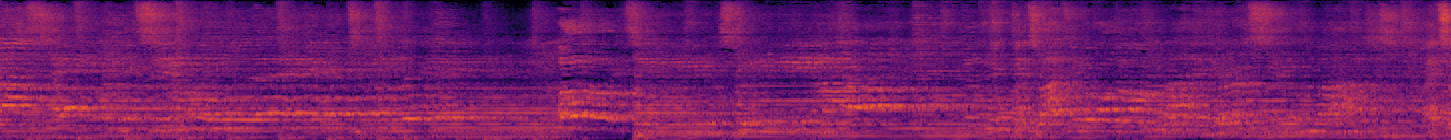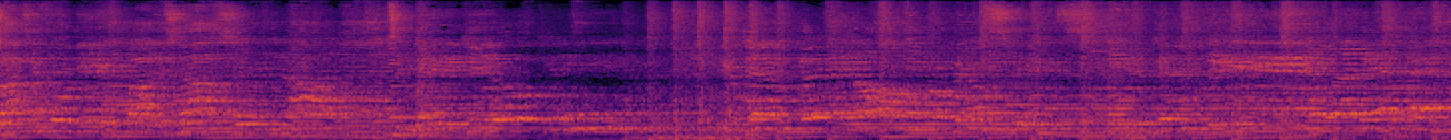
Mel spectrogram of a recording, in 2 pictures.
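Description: Live acoustic band playing: voices singing together over acoustic guitar, double bass, keyboard and a drum kit. About two-thirds of the way in the band gets fuller and the percussion busier.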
